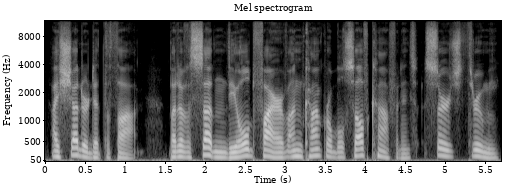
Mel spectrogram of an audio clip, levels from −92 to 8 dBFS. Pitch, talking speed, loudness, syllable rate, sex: 130 Hz, 200 wpm, -18 LUFS, 5.9 syllables/s, male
